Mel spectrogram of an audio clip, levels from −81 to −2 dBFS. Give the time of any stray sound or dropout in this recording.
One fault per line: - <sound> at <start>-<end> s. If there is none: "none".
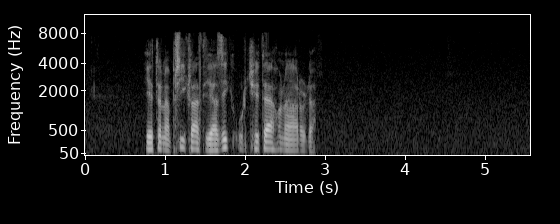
none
